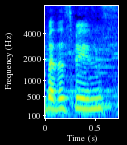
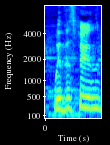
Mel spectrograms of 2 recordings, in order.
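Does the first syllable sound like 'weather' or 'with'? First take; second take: weather; with. First: The first syllable sounds like 'weather'. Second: The first syllable sounds like 'with'. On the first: This is the name's usual form. "it's Weatherspoons" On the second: This is the speaker's own habitual way of saying it. "it's the way I say it"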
